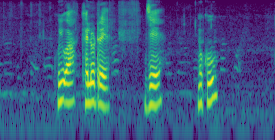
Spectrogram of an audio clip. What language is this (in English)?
Santali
